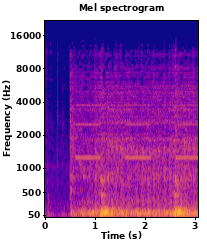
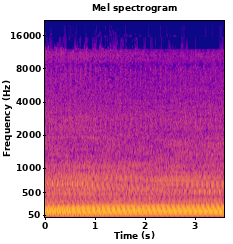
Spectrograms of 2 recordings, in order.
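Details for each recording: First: 1986 Chevrolet El Camino with LS swap, swapped heads and cam, first start-up: low, slow cranking with fuel pump running that never catches; anti-theft (VATS) not deleted blocks firing. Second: LS-swapped 1986 El Camino, 5.3 with Camaro heads, cam and LS6 intake, first fire-up on open headers with no exhaust yet; loud, choppy lope at a steady rhythm with no knocks or misfires; normal idle of a cammed engine.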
